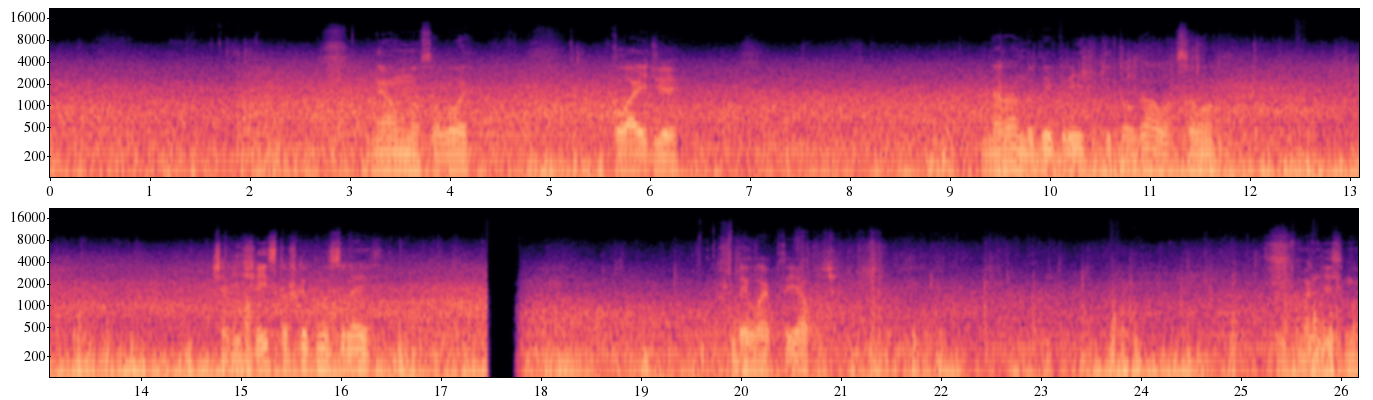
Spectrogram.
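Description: Wind blows outdoors and rumbles against the microphone.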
